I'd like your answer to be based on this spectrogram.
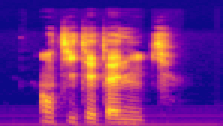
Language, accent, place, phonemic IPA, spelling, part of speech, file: French, France, Lyon, /ɑ̃.ti.te.ta.nik/, antitétanique, adjective, LL-Q150 (fra)-antitétanique.wav
- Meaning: antitetanic, antitetanus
